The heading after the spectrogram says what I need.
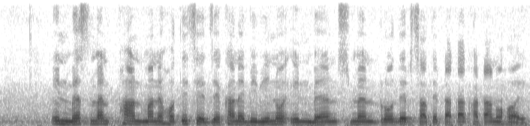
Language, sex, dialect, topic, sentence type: Bengali, male, Western, banking, statement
